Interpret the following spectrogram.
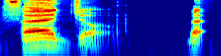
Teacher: Ra-nya lebih ditebalkan, ya, ada getaran dan ditebalkan.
